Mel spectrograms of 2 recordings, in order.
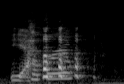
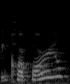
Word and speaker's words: incorporeal: Incorporal. How's How do you say that word? Incorporeal.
